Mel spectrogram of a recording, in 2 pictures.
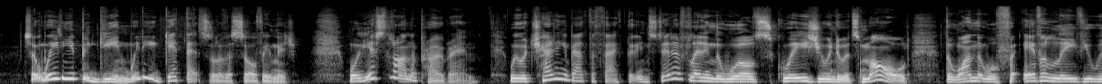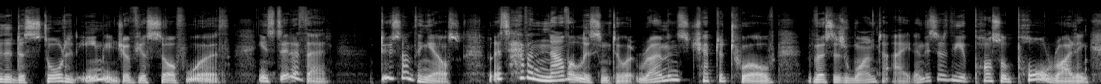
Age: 50-69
